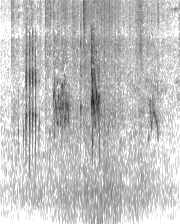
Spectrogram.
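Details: Lovebirds of the genus Agapornis give a quick burst of shrill, evenly spaced chirps, then a few buzzy notes, a loud squeaky call near the middle and one last short chirp, against a quiet background.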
